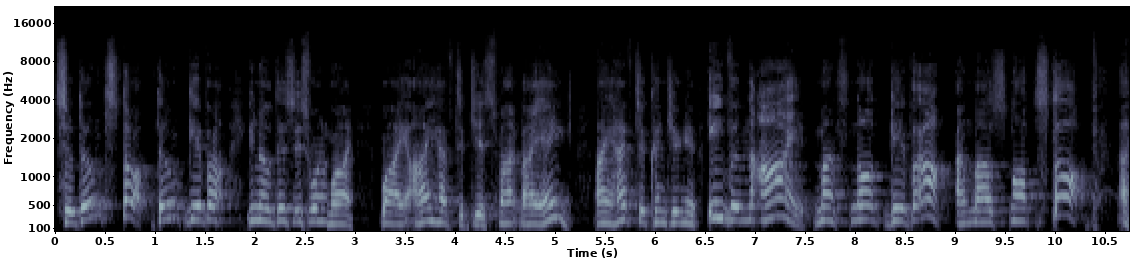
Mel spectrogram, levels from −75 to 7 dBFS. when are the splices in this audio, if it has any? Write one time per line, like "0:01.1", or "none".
0:02.7
0:04.1
0:06.5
